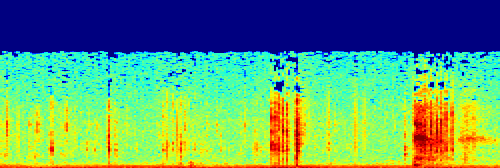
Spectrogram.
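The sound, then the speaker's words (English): Quiet, dry ticking clicks of a clock wound that morning tap along steadily, with a couple of louder clunking knocks as the clock is set down right in front of a person's face. No one speaks. “You wound that clock this morning. And you don't have to stand it right in front of my face.”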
